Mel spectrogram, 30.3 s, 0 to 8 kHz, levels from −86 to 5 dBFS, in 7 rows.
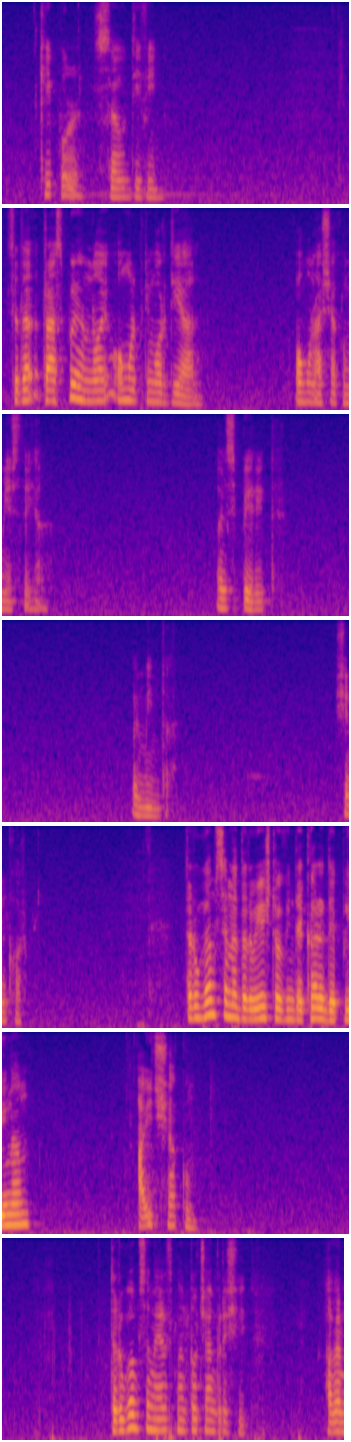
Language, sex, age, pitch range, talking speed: Romanian, male, 50-69, 115-145 Hz, 85 wpm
